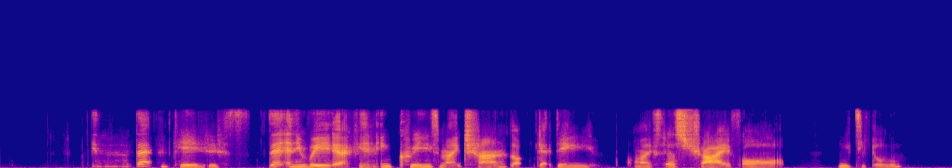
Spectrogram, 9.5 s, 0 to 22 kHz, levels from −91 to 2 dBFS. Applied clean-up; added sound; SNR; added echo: neural diffusion model UNIVERSE++.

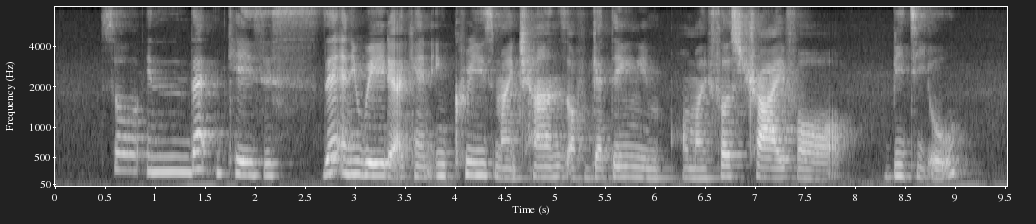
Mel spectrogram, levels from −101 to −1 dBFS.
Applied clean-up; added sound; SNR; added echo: none; none; none; none.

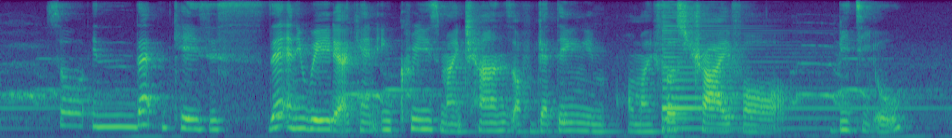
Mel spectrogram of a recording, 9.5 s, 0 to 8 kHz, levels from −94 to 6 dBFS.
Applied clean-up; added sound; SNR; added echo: none; Bird vocalization, bird call, bird song + Keyboard (musical); 10 dB; none.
